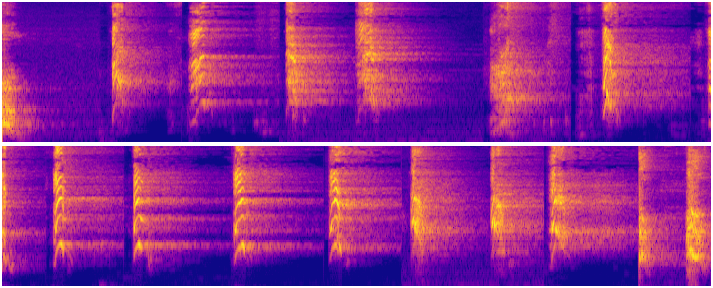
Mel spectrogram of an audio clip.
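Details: A young puppy gives sharp, high, clipped barks, one roughly every two-thirds of a second, each ending abruptly with a brief ringing tail in a quiet room.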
